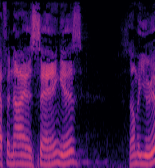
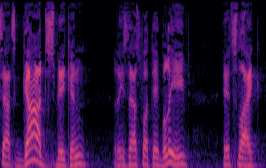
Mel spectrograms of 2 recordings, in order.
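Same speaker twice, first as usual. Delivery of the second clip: ordinary talk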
